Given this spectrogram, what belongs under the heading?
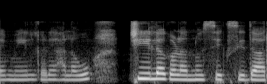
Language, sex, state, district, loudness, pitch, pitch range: Kannada, female, Karnataka, Bidar, -18 LUFS, 220 Hz, 215-230 Hz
